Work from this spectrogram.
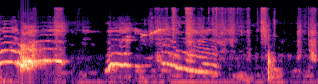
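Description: A beagle being bred vocalizes loudly and close up with a run of strained yelps and drawn-out, whining howl-like cries, rising and falling in pitch, with no talk over it.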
